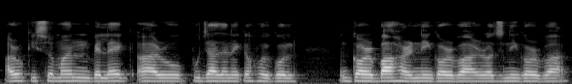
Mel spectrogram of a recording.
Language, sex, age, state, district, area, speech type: Assamese, male, 18-30, Assam, Charaideo, urban, spontaneous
